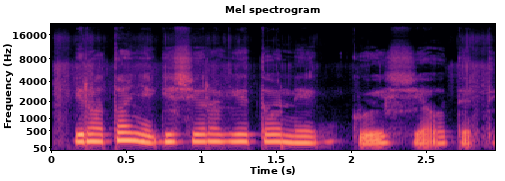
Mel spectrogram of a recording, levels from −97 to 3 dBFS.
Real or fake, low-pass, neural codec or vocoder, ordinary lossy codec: real; 19.8 kHz; none; none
